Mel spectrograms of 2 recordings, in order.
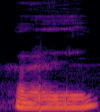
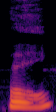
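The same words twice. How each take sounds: First: It is said breathier and more confidently. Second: It is said softly and politely.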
